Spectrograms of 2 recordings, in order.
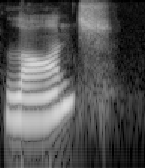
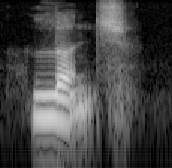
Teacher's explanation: the vowel is ah so the jaw is very open the tongue is flat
